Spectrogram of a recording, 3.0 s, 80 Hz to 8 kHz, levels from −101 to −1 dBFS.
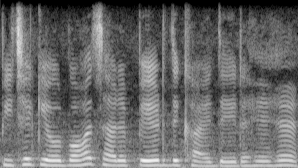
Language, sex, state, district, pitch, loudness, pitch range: Hindi, female, Uttar Pradesh, Lucknow, 230 Hz, -18 LUFS, 210-230 Hz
